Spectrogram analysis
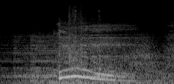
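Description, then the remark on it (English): A man's sharp, voiced gasp bursts in suddenly as he sits bolt upright in a bed, rising then trailing off into a breathy exhale, fairly loud over a low background hum. “His eye heals almost instantaneously, and he gasps as he sits bolt upright.”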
